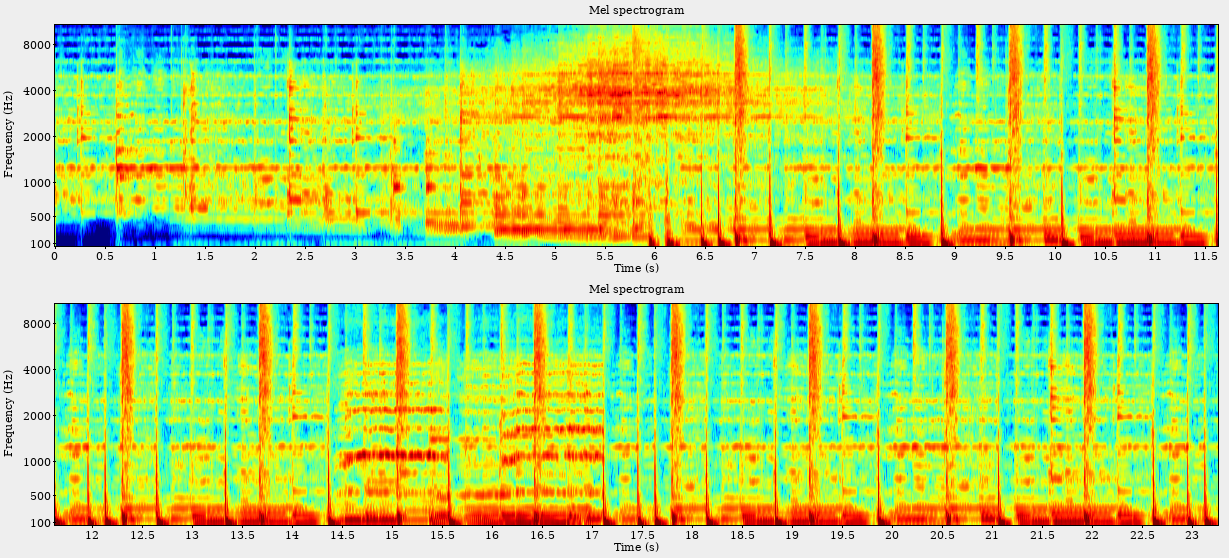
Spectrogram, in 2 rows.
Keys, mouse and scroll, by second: 0.7-3.2 drag, 4.3-6.8 drag, 7.5-10.0 drag, 10.8 click, 11.9 `, 13.0-14.0 shift+middle drag, 14.0-14.6 scroll down 2, 14.6 scroll down 1, 14.9 a, 17.1 click, 18.0 click, 18.6 l, 19.8 p, 20.6 Tab, 21.0 click, 22.4 r.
